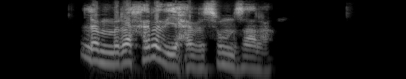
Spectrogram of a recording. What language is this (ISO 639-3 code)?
kab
